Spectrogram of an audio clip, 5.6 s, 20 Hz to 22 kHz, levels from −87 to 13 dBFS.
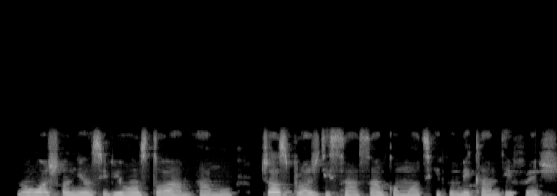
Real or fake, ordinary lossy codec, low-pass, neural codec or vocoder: real; none; none; none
